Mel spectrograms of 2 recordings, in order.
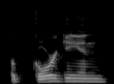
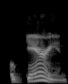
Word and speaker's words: Bulgarian: with a Bulgor, yeah, Bulgorian. That's not how you pronounce it. Bulgorian. Bulgarian? Bulgarian. Thank you, jeez Louise.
